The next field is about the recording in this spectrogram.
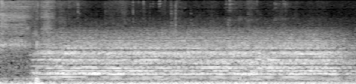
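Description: A train horn blares in a long, steady chord over the heavy rumble of a passing train, loud for the whole stretch, with no voices.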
